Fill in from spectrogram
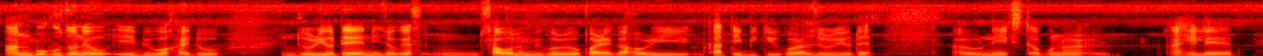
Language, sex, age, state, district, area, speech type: Assamese, male, 18-30, Assam, Lakhimpur, rural, spontaneous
